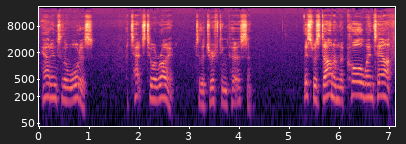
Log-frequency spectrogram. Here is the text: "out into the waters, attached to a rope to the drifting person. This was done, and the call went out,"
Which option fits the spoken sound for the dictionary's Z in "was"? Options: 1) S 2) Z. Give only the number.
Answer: 2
